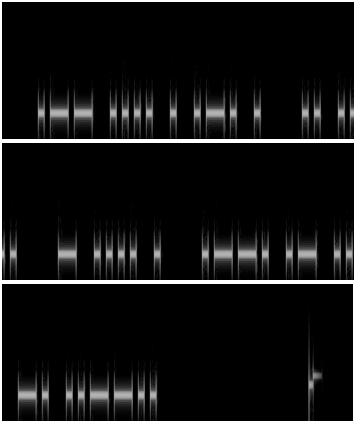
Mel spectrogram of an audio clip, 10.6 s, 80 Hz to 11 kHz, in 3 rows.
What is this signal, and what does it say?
Morse code, heard as a keyed tone, about 21 wpm, 700 Hz. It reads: WHERE IS THE PAIN?
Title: Sentences from Top 1600 Words 20wpm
